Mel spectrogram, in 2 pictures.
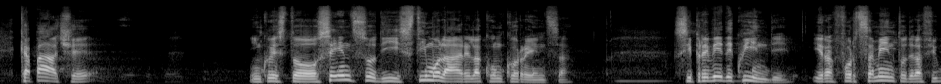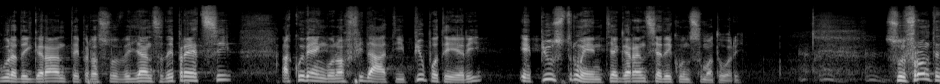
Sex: male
